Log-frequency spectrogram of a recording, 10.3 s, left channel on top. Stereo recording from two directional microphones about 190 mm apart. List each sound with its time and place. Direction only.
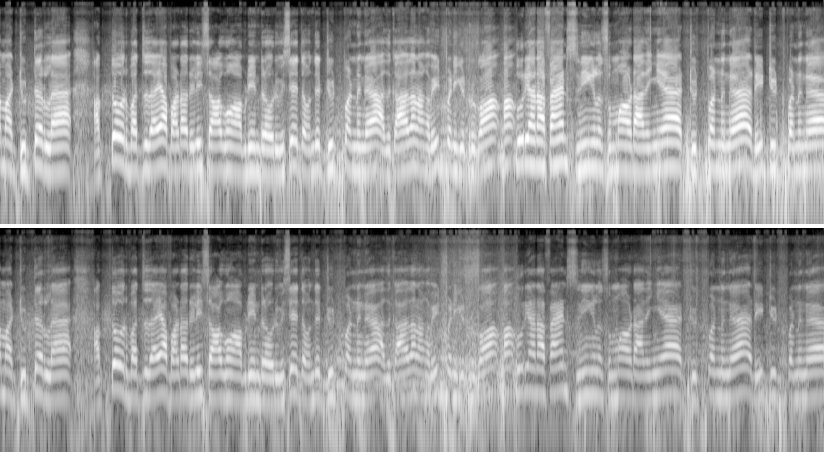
0.0 s speech: 30° left (ahead or behind)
